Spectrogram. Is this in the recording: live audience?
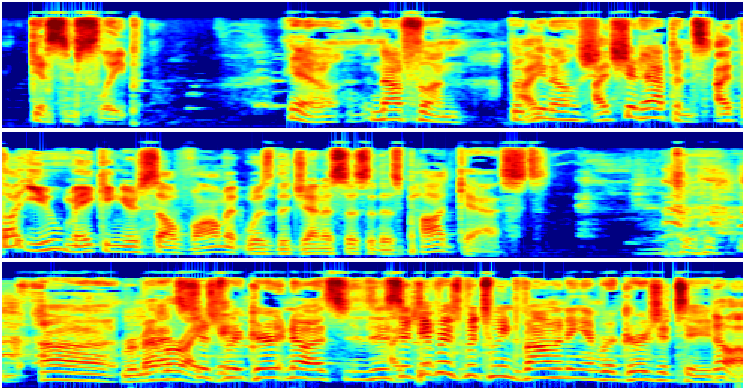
yes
